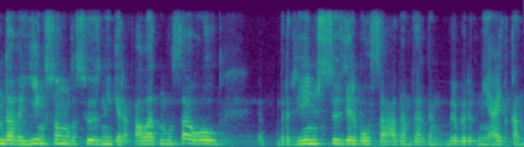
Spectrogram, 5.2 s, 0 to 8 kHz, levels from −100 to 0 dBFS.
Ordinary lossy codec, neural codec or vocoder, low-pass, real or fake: none; none; 7.2 kHz; real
